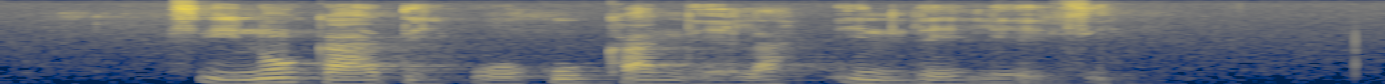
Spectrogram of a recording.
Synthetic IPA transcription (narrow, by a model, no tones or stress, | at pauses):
sinɔɡ̥ʱad̥ʱiwok̬ukʰandʱɛlaiːnd͡ɮʱɛleːzi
